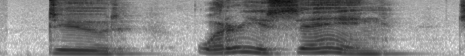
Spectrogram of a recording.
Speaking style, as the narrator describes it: Jason whimpered, starting to feel scared

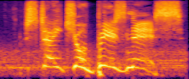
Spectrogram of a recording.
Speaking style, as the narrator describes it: These people, they shout down

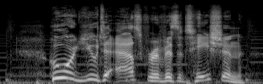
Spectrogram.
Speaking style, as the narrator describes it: the one guard snarled, with disdain

